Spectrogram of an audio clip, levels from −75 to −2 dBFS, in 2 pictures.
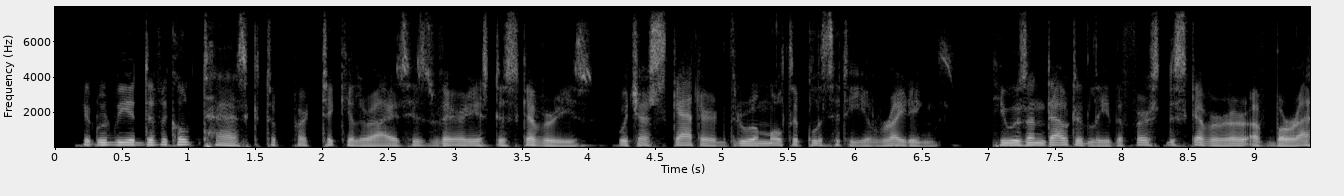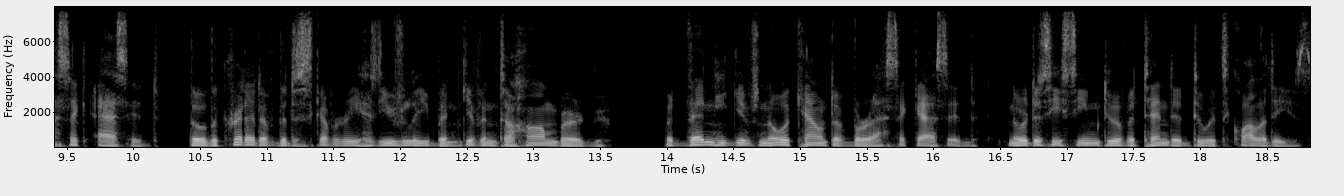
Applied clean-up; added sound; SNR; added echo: none; none; none; none.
